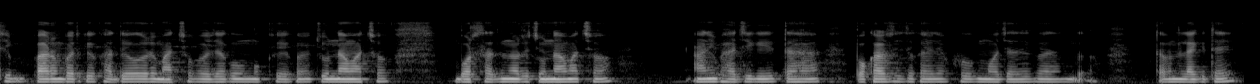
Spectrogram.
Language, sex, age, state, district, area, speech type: Odia, male, 18-30, Odisha, Mayurbhanj, rural, spontaneous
